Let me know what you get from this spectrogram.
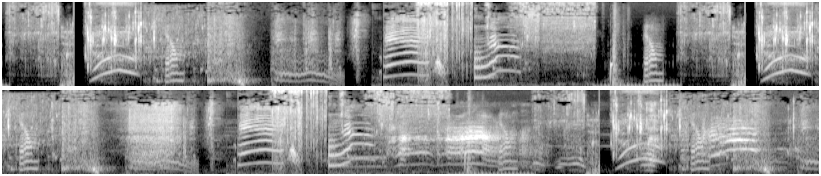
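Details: Angry cats meowing in a series of drawn-out, arching harmonic meows, some rising then falling, repeated across the clip with short gaps and brief bursts of background noise.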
